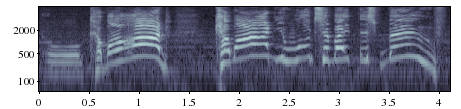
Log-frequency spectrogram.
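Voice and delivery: high, loud drawn-out urging shout; real shouting. Real, not acted. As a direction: yell at the driver to make his move. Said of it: "He's probably heard me shouting".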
